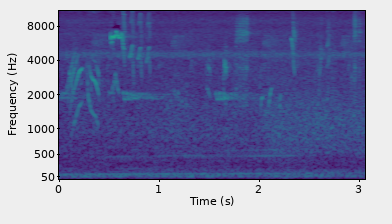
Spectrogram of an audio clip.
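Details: Red-whiskered bulbul used as a caged decoy to lure wild birds; a large, big-crested wild bird came quickly and sang well. A quick burst of bright warbled, swooping notes opens, then fainter chirps over a steady low rumble.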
